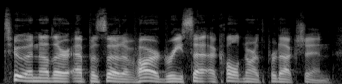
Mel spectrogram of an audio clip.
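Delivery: upbeat, loud show intro; podcast host intro. Acted. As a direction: welcome the listeners like an announcer. Opens the podcast episode.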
